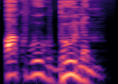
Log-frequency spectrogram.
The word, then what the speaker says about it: Okwuegbunam: Before we move on to the Raiders, could you please pronounce the last name of Denver's starting tight end? Ooh, yes. Okay. Albert Okwuegbunam.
